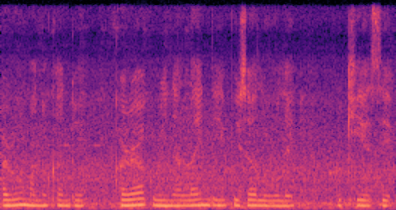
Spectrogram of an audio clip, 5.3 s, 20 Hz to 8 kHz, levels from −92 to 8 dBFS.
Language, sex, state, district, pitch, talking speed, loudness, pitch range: Nagamese, female, Mizoram, Aizawl, 205 Hz, 125 wpm, -18 LUFS, 200-215 Hz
